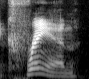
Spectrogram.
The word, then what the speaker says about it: crayon: Like, but to me, it has to be 2 syllables. You say crayon, but it's crayon? It's not crayon. You guys are insane. It's not crayon. You don't draw with crayons. It's got to have at least a subtle hint of a second syllable.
